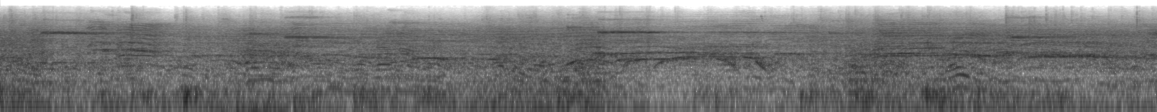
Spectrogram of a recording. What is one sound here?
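A crowd of young women chatters and calls out in a large echoing gym.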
